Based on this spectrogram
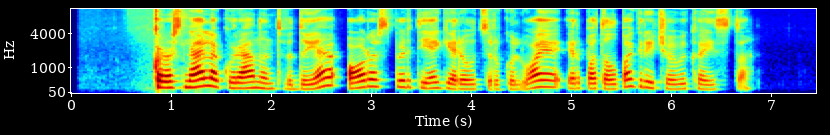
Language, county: Lithuanian, Klaipėda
